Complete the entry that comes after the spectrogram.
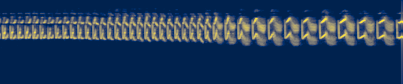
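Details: Grassland yellow finch (Sicalis luteola) song: a fast, high buzzy trill of repeated notes that slows midway into distinct looping chirps, steady and clean with no other sounds.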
